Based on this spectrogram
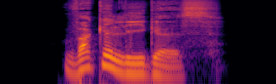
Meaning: strong/mixed nominative/accusative neuter singular of wackelig
- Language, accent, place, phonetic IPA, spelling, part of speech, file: German, Germany, Berlin, [ˈvakəlɪɡəs], wackeliges, adjective, De-wackeliges.ogg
